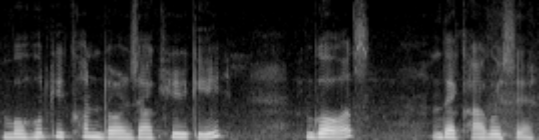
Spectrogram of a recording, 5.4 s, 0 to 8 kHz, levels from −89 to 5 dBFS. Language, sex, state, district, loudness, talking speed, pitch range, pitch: Assamese, female, Assam, Sonitpur, -18 LUFS, 65 wpm, 190-215 Hz, 200 Hz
